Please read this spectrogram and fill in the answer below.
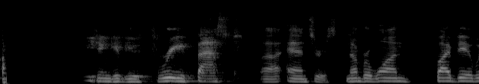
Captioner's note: speaking French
